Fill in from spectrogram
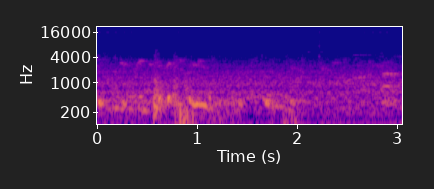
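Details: Competition-bred singing zebra dove, caught preening, gives a short run of soft, low, rounded cooing notes over about a second, then quieter single notes, against a steady hiss of background noise.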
